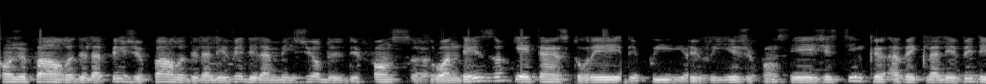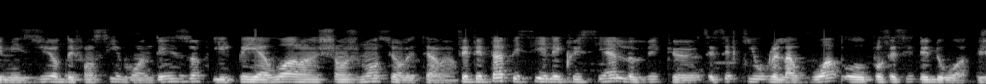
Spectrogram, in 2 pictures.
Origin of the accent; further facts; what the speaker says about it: DR Congo; En tant que Congolais et en tant qu'un jeune instruit de la situation de notre pays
